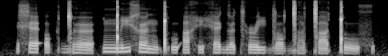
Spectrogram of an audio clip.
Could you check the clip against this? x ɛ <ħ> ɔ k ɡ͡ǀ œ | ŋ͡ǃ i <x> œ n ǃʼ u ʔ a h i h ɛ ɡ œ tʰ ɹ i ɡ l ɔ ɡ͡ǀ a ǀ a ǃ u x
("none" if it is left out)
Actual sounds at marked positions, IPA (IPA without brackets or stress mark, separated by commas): ʔ, x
